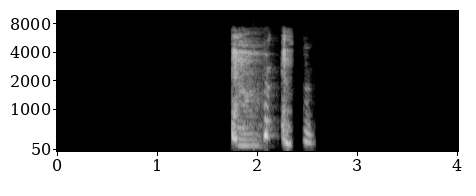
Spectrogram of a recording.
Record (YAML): cough_length: 4.0 s
cough_amplitude: 15435
cough_signal_mean_std_ratio: 0.24
survey_phase: beta (2021-08-13 to 2022-03-07)
age: 18-44
gender: Female
wearing_mask: 'No'
symptom_cough_any: true
symptom_runny_or_blocked_nose: true
symptom_fatigue: true
symptom_fever_high_temperature: true
symptom_headache: true
symptom_change_to_sense_of_smell_or_taste: true
symptom_other: true
smoker_status: Never smoked
respiratory_condition_asthma: false
respiratory_condition_other: false
recruitment_source: Test and Trace
submission_delay: 2 days
covid_test_result: Positive
covid_test_method: RT-qPCR
covid_ct_value: 16.3
covid_ct_gene: ORF1ab gene
covid_ct_mean: 16.7
covid_viral_load: 3400000 copies/ml
covid_viral_load_category: High viral load (>1M copies/ml)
